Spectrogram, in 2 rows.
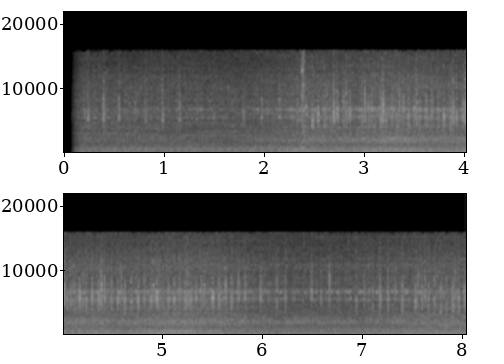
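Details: Mazda5 petrol after cold start: fast uneven rattling tick like marbles, about four a second, happening some days and fading after a few minutes; dealership heard nothing, cause unknown.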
